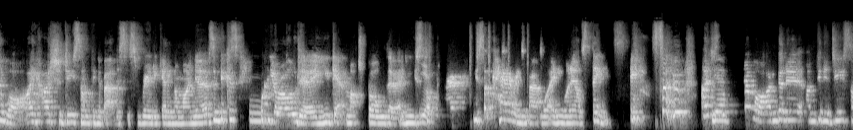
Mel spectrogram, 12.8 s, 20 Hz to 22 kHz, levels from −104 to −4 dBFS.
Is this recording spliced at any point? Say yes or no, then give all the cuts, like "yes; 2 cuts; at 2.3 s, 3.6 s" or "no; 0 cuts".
no; 0 cuts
